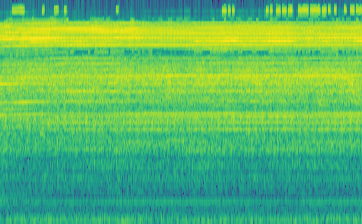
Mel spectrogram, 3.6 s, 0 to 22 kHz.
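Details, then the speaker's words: 2016–2022 Lexus RX 350 rear caliper electric parking brake motor powered by a 12 V jumper box during pad replacement: steady, even electric whir at constant pitch, rewinding normally until it stops. "So we have to go all the way until the engine, the motor doesn't make any more sound."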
